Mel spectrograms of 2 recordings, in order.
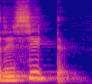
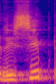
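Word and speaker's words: receipt: यहां पे देखिए RACEIPT, इसको क्या पढ़ेंगे, रिसिट। रिसिट का मतलब होता है रसीद, यहां पे रिसिप्ट मत पढ़िएगा, रिसिप्ट गलत होगा, रिसिट।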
